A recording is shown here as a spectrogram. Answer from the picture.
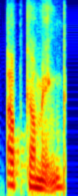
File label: "upcoming", Indian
